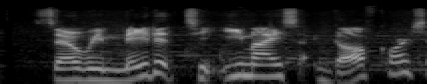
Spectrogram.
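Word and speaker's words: Emeis: So we made it to Emice Golf Course. And yes, that's what people tell me it's pronounced like.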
